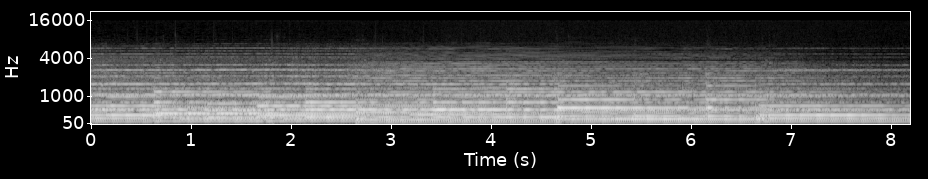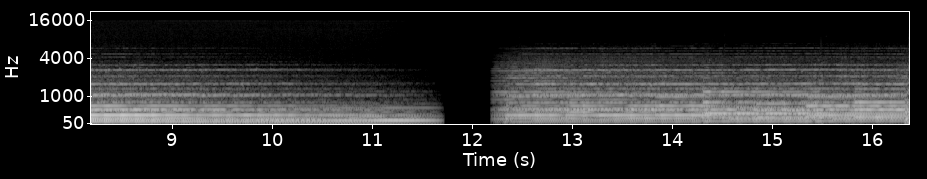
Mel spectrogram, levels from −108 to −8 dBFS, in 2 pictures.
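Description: No technical faults can be heard anywhere in this audio. Nothing audible goes wrong at any point along the way.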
